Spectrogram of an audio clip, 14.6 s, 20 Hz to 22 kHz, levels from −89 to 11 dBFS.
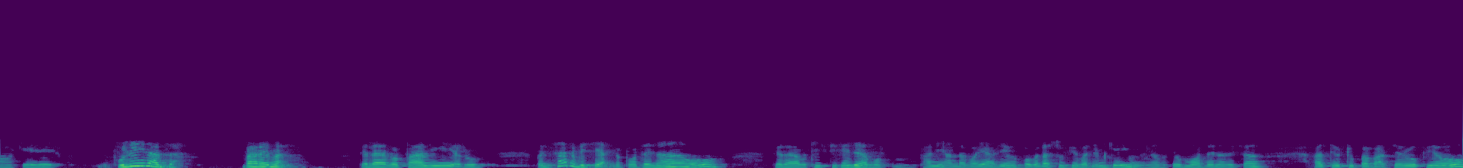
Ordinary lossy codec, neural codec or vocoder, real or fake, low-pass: AAC, 32 kbps; codec, 16 kHz, 16 kbps, FreqCodec, smaller model; fake; 3.6 kHz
